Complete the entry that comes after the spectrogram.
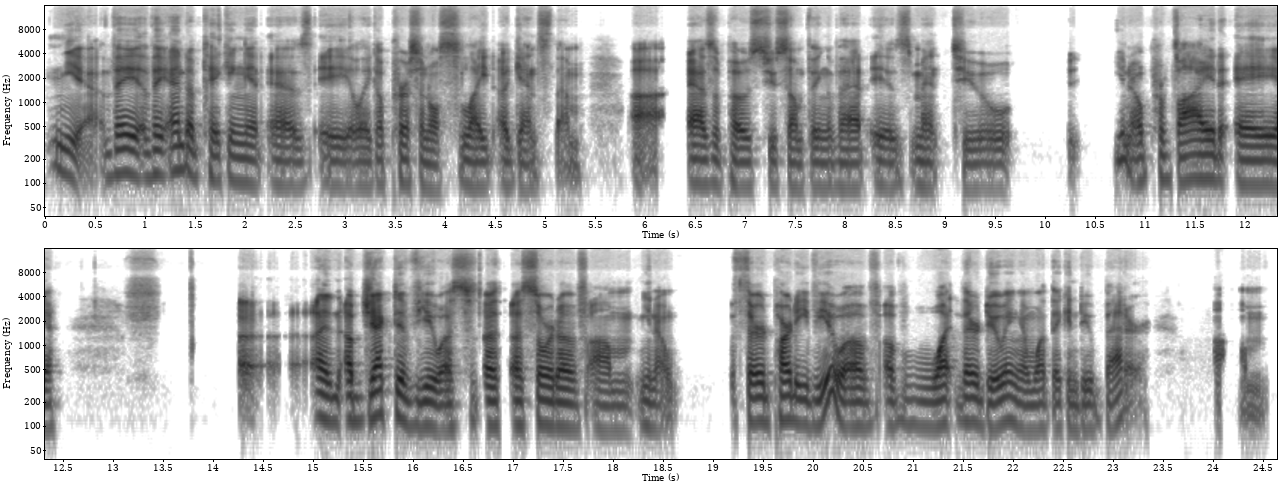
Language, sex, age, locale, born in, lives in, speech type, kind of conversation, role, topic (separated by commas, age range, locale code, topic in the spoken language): English, male, 30-34, en-US, United States, United States, conversation, podcast, guest, How can we share honest feedback in a way that strengthens relationships?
